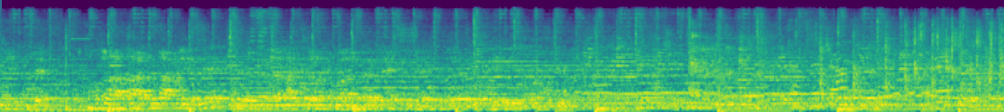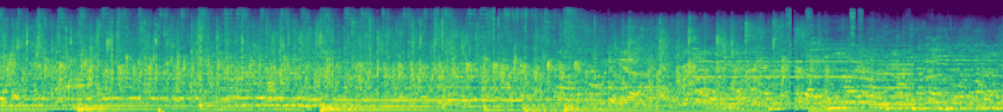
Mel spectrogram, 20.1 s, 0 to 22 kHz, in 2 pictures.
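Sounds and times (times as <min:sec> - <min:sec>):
crowd voices: 0:00.0 - 0:20.0
music with shifting bass line: 0:00.0 - 0:20.0.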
